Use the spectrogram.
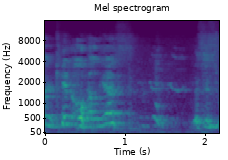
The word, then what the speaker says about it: Yess: my name is yes um my last name is spelled ye SS second s is silent I um I realize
